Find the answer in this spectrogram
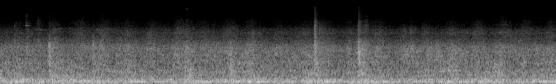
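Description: Narrow-gauge railroad passenger car rolling along the track: a steady rumble with a few sharp, unevenly spaced clicks of the wheels over the rails.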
